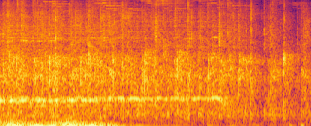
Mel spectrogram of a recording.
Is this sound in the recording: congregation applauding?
yes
